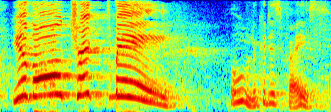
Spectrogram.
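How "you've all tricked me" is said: high, loud, drawn-out wail; howling. A narrator's reading. Poisoned Dingo accusing the animals, howling. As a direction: howl the accusation slowly. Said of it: "he howled".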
